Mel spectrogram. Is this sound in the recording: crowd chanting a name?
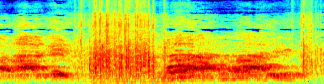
yes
